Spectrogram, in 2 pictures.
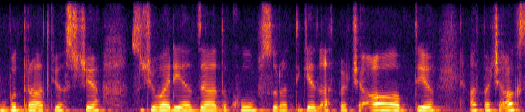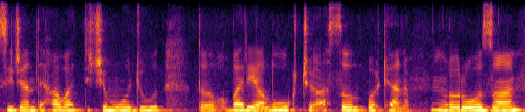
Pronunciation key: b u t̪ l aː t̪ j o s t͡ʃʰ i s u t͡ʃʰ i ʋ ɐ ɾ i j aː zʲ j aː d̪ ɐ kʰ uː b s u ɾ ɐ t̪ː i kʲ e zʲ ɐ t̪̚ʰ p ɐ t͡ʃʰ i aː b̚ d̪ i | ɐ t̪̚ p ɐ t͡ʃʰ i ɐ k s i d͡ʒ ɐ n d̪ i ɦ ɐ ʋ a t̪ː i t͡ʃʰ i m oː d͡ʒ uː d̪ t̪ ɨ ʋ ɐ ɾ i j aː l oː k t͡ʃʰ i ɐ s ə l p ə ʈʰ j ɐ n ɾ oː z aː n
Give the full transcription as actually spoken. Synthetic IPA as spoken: b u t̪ ɾ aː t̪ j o s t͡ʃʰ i s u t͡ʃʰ i ʋ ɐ ɾ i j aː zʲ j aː d̪ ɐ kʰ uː b s u ɾ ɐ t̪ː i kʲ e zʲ ɐ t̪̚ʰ p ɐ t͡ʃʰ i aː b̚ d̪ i | ɐ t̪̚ p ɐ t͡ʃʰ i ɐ k s i d͡ʒ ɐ n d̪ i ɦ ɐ ʋ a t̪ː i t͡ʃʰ i m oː d͡ʒ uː d̪ t̪ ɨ ʋ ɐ ɾ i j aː l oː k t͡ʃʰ i ɐ s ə l p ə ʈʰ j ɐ n ɾ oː z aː n

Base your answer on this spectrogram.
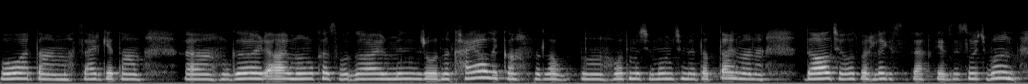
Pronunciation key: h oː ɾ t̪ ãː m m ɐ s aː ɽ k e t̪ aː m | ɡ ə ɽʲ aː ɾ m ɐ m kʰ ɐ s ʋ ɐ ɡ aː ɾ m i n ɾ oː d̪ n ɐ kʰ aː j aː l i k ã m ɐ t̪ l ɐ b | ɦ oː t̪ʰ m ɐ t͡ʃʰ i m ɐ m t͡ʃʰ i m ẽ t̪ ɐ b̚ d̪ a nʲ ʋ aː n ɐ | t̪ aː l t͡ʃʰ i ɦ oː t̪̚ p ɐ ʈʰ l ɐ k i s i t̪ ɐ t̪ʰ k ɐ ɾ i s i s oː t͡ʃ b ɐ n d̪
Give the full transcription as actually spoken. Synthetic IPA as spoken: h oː ɾ t̪ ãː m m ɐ s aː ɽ k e t̪ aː m | ɡ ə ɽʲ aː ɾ m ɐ m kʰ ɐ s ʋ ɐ ɡ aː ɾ m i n ɾ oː d̪ n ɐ kʰ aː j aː l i k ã m ɐ t̪ l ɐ b | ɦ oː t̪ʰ m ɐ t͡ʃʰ i m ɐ m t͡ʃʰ i m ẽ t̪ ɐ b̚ t̪ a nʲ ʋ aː n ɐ | d̪ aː l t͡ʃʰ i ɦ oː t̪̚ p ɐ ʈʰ l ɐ k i s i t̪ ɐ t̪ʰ k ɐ ɾ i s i s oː t͡ʃ b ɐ n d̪

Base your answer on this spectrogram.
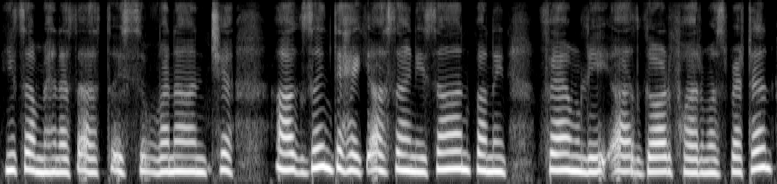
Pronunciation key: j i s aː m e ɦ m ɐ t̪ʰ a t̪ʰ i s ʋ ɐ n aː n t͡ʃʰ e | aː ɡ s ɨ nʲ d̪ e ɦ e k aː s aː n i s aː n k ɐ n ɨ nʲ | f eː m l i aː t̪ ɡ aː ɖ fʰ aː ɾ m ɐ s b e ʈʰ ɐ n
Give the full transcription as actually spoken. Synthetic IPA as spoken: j i t͡s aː m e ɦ n ɐ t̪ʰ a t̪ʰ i s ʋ ɐ n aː n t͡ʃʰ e | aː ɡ z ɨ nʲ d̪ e ɦ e k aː s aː n i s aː n p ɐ n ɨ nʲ | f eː m l i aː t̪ ɡ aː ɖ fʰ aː ɾ m ɐ s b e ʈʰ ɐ n

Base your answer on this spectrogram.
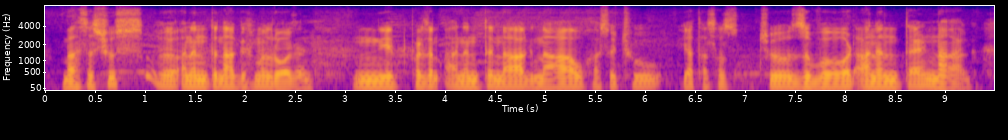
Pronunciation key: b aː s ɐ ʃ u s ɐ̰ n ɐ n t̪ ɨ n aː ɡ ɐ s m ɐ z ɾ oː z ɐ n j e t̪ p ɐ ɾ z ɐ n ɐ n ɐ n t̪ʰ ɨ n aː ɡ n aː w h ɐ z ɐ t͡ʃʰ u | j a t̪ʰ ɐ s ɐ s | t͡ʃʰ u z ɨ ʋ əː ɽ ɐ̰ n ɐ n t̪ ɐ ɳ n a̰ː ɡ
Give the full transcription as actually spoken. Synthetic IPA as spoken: b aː s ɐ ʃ u s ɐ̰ n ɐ n t̪ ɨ n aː ɡ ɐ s m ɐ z ɾ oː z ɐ n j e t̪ p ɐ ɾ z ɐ n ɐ n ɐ n t̪ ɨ n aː ɡ n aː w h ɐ s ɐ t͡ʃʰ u | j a t̪ʰ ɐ s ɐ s | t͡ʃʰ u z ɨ ʋ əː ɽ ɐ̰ n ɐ n t̪ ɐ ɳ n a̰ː ɡ

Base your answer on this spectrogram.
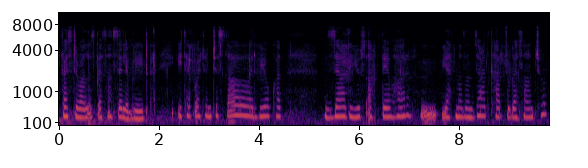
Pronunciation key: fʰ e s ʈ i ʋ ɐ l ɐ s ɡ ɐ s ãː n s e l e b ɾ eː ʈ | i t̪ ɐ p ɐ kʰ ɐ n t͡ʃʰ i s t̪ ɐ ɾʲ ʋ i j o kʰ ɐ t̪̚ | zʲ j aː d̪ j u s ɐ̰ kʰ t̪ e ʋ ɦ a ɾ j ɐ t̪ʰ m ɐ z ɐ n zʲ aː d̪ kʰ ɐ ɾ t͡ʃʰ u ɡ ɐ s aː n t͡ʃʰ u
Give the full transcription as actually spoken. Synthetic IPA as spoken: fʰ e s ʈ i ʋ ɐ l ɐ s ɡ ɐ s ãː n s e l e b ɾ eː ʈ | i t̪ʰ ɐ p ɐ ʈʰ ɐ n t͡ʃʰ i s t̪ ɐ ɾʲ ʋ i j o kʰ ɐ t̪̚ | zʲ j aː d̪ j u s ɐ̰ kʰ t̪ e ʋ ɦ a ɾ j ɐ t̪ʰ m ɐ z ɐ n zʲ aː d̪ kʰ ɐ ɾ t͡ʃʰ u ɡ ɐ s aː n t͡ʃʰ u

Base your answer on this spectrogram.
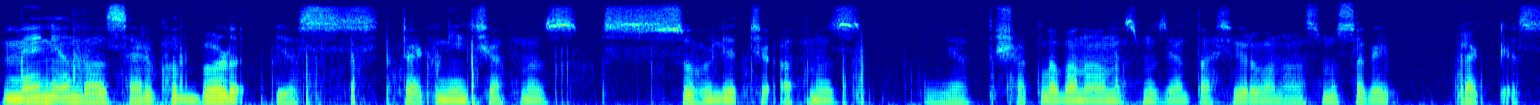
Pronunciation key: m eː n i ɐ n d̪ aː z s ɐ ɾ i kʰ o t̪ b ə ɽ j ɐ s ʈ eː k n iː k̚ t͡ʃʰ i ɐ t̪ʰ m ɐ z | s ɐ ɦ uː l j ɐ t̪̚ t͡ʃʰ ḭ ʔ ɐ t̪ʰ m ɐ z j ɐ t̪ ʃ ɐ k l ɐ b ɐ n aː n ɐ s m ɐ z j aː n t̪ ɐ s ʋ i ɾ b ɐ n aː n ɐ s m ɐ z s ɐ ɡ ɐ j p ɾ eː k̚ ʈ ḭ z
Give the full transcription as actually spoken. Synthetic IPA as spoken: m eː n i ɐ n d̪ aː z s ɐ ɾ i kʰ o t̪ b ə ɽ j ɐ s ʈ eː k n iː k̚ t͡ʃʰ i ɐ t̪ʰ m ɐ z | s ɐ ɦ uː l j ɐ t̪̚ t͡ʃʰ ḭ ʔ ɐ t̪ʰ m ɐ z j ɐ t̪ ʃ ɐ k l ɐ b ɐ n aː n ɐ s m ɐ z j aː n t̪ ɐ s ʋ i ɾ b ɐ n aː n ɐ s m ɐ z s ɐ ɡ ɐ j p ɾ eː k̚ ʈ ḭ s

